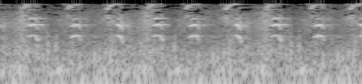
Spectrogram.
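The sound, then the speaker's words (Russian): A dhole (red wolf) gives a rapid series of about nine short, whistling yelps in a steady rhythm. Each call carries two distinct main frequencies at once, clear over a noisy background. “Это не уникально для красного волка. С двумя основными частотами кричат и домашние собаки”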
